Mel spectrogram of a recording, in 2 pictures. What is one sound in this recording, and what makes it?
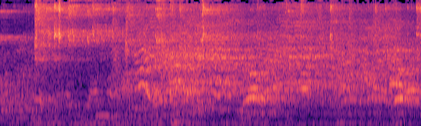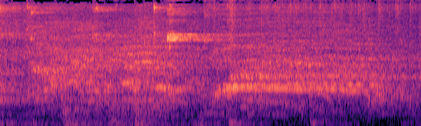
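Young players shout and call out across an echoing gym.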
